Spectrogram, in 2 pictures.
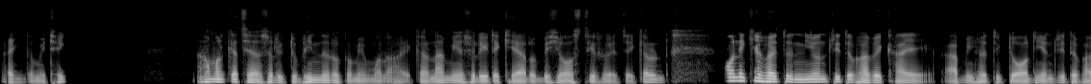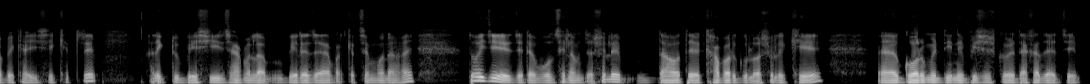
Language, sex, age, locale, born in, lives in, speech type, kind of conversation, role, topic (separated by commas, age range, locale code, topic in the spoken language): Bengali, male, 30-34, bn-BD, Bangladesh, Bangladesh, conversation, podcast, guest, গরমে আরাম বজায় রাখতে আপনার কৌশল কী?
